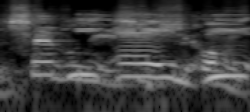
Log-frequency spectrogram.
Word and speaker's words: Cheadle: I can't pronounce his name right. You know what I'm talking about. This Cheeto? black guy. Cheeto? Don Cheadle? I thought it was Don Don Cheadle. Cheadle Cheadle. is Cheadle.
